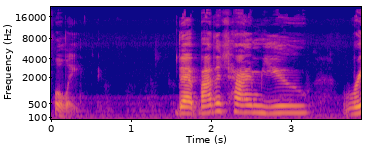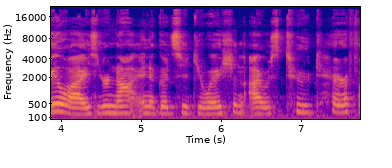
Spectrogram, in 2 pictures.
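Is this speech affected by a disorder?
Yes: cerebral palsy; speech noticeably atypical.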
